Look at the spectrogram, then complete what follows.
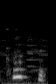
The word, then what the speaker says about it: coup: the middle of a coup at this time. He just took a photograph. It does look really good, I'll admit. Go ahead. Also, the P is silent in coup.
